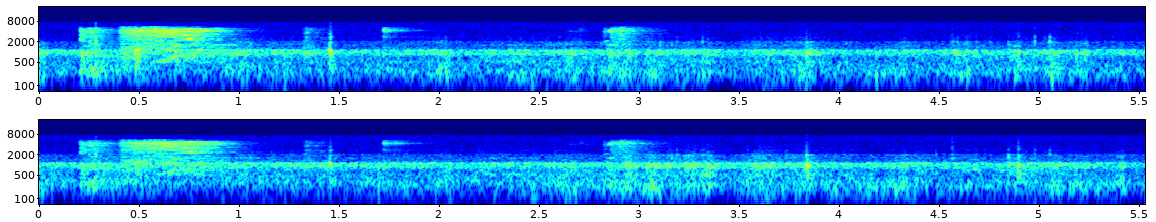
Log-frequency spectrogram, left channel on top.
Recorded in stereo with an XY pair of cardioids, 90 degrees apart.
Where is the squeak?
30° left, 1.5 m.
